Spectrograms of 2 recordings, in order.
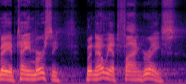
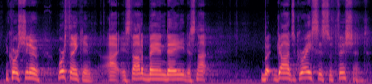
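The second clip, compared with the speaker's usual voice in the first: normal talking voice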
